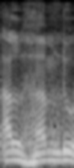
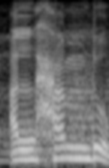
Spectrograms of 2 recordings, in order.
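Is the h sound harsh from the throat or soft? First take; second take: soft; harsh. First: The h sound is soft and breathy. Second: The h sound is harsh, from mid-throat. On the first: The speaker calls it wrong. "bukan alhamdu ya" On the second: The speaker calls it right. "Sini harus terasa di tengah tenggorokan"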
